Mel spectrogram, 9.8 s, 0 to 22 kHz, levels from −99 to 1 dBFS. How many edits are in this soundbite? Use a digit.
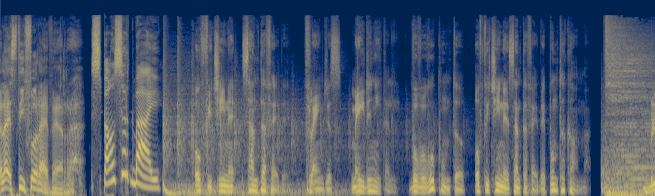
1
